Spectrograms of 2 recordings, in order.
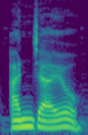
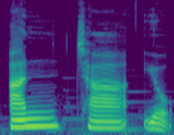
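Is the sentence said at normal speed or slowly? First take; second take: normal speed; slowly. First: It is said at a natural speed. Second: It is said slowly and carefully. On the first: "and then at a more natural speed" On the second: "I'll say the negative sentence slowly first"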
